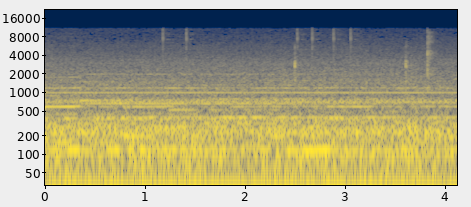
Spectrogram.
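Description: Soft game menu blips sound as a selection changes.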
